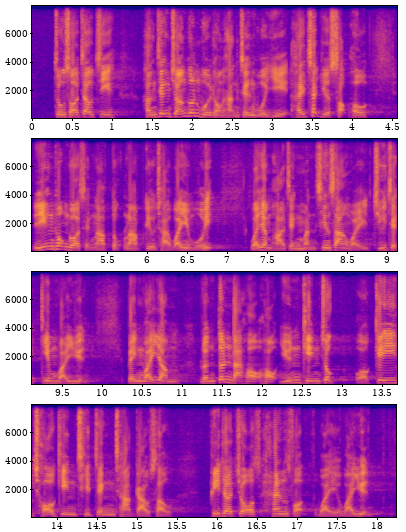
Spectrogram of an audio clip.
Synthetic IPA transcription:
t͡sʊ˧ŋsɔː˨˥t͡sɐ˥wt͡siː˥ | hɐ˨˩ŋt͡sɪ˧ŋt͡ʃœː˨˥ŋkʊ˥nwuː˨˩jt̪ʰʊ˨˩ŋɦɐ˨˩ŋt͡sɪ˧ŋwuː˨jːiː˨˧hɐ˨˥jt͡sʰɐ˥t̚jyː˨t̚sɐ˨p̚ho˨wjiː˨˧kɪ˥ŋt̪ʰʊ˥ŋkʷɔː˧sɪ˨˩ŋlaː˨p̚t̪ʊ˨k̚laː˨p̚t̪iː˨˧wt͡sʰa̰ː˨˩wɐ˨˥jyː˨˩nwuː˨˥j | wɐ˨˥jɐ˨mɦaː˨t͡sɪ˧ŋmɐ˨˩nsiː˥nsaː˥ŋwɐ˨˩jt͡ʃyː˨˥t͡sɪ˨kːiː˥mwɐ˨˥jːyː˨˩n | pɪ˨ŋwɐ˨˥jːɐ˨mlɵ˨˩nt̪ɵ˥nt̪aː˨˩jɦɔː˨k̚ɦɔː˨k̚jyː˨˥nk̬iː˧nt͡sʊ˥k̚wɔː˨˩ke˥jt͡sʰɔː˨˥kiː˧nt͡sʰiː˧t̚t͡sɪ˧ŋt͡sʰaː˧kːaː˧wsɐ˨w | pʰiː˥t̪ʰəː˥t͡ʃɔː˥t͡ʃhɛː˥nfɔ̰˨˩t̚wɐ˨˩jwɐ˨˥jːyː˨˩n

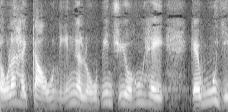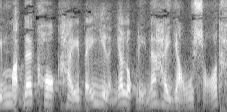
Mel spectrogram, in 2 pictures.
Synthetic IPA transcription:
o˨wlɛː˥ɦɐ˨˥jkɐ˨wniː˨˥nkɛː˧lo˨˧wpiː˥nt͡ʃyː˨˥ji˨whʊ˥ŋɦe˧j | kɛː˧wuː˥jiː˨˥mmːɐ˨t̚lɛː˥kʰɔː˧k̚hɐ˨jpe˨˥jjiː˨lɪ˨˩ŋjɐ˥t̚lʊ˨k̚liː˨˩nlɛː˥ɦɐ˨jːɐ̰˨˧wsɔ̰ː˨˥t̪ʰː

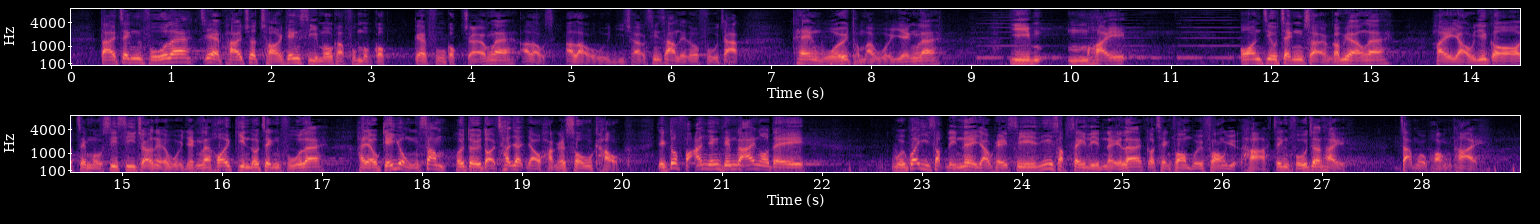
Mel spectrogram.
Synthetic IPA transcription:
t̪aː˨nɐ˨jt͡sɪ˧ŋfuː˨˥lɛː˥t͡siː˨˥hɐ˨jpʰaː˧jt͡ʃʰɵ˥t̚t͡ʃʰɔː˨˩jkɪ˥ŋsiː˨˩mo˨˧wkʰɐ˨p̚fuː˧mʊ˨˩kʊ˨kːkɛː˧fuː˧kʊ˨k̚t͡ʃœː˨˥ŋlɛː˥aː˧lɐ˨˩waː˨˧lɐ̰˨˩wjiː˨˩t͡ʃʰœː˨˩ŋsiː˥nsaː˥ŋle˨˩jt̪o˧wfuː˨t͡sa̰ː˧k̚ | t̪ʰɛː˥ŋwuː˨˥jt̪ʰʊ˨˩ŋmaː˨˩jwuː˨˩jːɪ˧ŋlɛː˥ | jiː˨˩m̩˨˩ɦɐ˨j | ŋɔː˧nt͡siː˧wt͡sɪ˧ŋsœː˨˩ŋkɐ˨˥mjœː˨˥ŋlɛː˥ | hɐ˨jːɐ̰˨˩wjiː˥kɔː˧t͡sɪ˧ŋmo˨wsiː˥siː˥t͡ʃœː˨˥ŋle˨˩t̪o˧wuː˨˩jɪ˧ŋlɛː˥ɦɔː˨˥ji˨˩kiː˧nt̪o˧wt͡sɪ˧ŋfuː˨˥lɛː˥ | hɐ˨jɐ˨˧wke˨˥jʊ˨ŋsɐ˥mhɵ˧ɥt̪ɵ˧ɥt̪ɔː˨˩jt͡sʰɐ˥t̚jɐ˥t̚jɐ˨˩whɐ̰˨˩ŋkɛː˧so˧wkʰɐ̰˨˩w | jɪ˨k̚t̪o˥wfaː˨˥njɪ˨˥ŋt̪̬iː˨˥mkaː˨˥jŋɔː˨˧t̪e˨j | wuː˨˩jkʷɐ˥jiː˨˩sɐ˨p̚liː˨˩nle˨˩jjɐ˨˩wkʰe˨˩jsiː˨jiː˥sɐ˨p̚se˧jliː˨˩nle˨˩jlɛː˥kɔː˧t͡sʰɪ˨˩ŋfɔː˧ŋwuː˨˧jfɔː˧ŋjyː˨t̚ha̰ː˨t͡sɪ˧ŋfuː˨˥t͡ʃœː˥ŋɦɐ˨j | t͡saː˧k̚mo˨˩pʰɔ̰ː˨˩ŋt̪ʰaː˧j

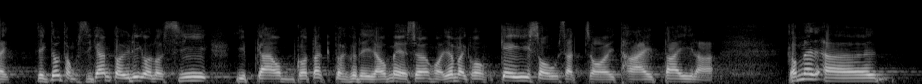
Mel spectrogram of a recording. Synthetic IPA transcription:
jɪ˨k̚t̪o˥wt̪ʰʊ˨˩ŋsiː˨˩kaː˧nt̪ɵ˧ɥliː˥kɔː˧lɵ˨t̚siː˥jiː˨p̚kaː˧ɔː˨˧m̩˨˩kɔː˧k̚t̪ɐ˥kt̪ɵ˧ɥkʰɵ˨˧t̪e˨jɐ˨˧wmɛː˥jɛ˧sœː˥ŋɦɔː˨˩jɐ˥nwɐ˨˩jkɔː˧ke˥jso˧wsɐ˨t̚t͡sɔː˨˩jt̪ʰaː˧jt̪ɐ˥jlaː˧ | kɐ˨˥mlɛː˥ʔɛː˧

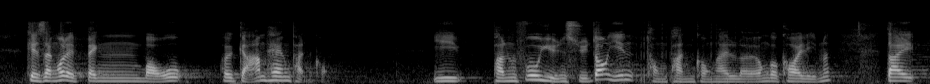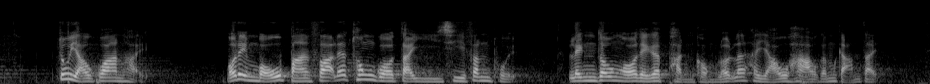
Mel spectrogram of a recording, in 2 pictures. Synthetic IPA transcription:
kʰe˨˩js̬ɐ˨t̚ŋɔː˨˧ɾe˨jpɪ˨˩ŋmo˨˧w | hɵ˧ɥkaː˨˥mɦɛː˥ŋpʰɐ̰˨˩nkʰʊ̰˨˩ŋ | jiː˨˩ | pʰɐ˨˩nfuː˧jyː˨˩nsyː˨˩t̪ɔː˥ŋjiː˨˥nt̪ʰʊ˨˩ŋpʰɐ˨˩nkʰʊ˨˩ŋhɐ˨jlœː˨˧ŋkɔː˧kʰɔː˧jliː˨mlɛː˥ | t̪aː˨j | t̪o˥wjɐ˨˧wkʷaː˥nɦɐ̰˨j | ŋɔː˨˧ɾe˨jmo˨˧wpaː˨˩nfaː˧t̚lɛː˥t̪ʰʊ˥ŋkʷɔː˧t̪ɐ˨jːiː˨t͡sʰiː˧fɐ˥npʰuː˧j | lɪ˨ŋt̪o˧wŋɔː˨˧t̪e˨jkɛ˧pʰɐ˨˩nkʰʊ˨˩ŋlɵ˨t̚lɛː˥hɐ˨jːɐ̰˨˧wɦaː˨wkɐ˨˥mka̰ː˨˥mt̪ɐ˥j

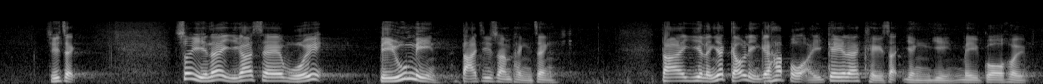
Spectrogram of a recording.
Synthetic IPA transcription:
t͡syː˨˥t͡sɪ˨k̚ | sɵ˥ɥjiː˨˩nɛː˥jiː˨˩kaː˥sɛː˧wuː˨˥j | piː˨˥wmiː˨nt̪aː˨jt͡siː˧sœː˨ŋpʰɪ˨˩ŋt͡sɪ˨ŋ | t̪aː˨˧nhɐ˨jiː˨lɪ˨˩ŋjɐ˥t̚kɐ˨˥wliː˨˩nkɛː˧ɦɐ˥t̚po˨wʔɐ̰˨˩jke˥jlɛː˥kʰe˨˩jsɐ˨t̚jɪ˨˩ŋjiː˨˩nme˨jkʷɔː˧ɦɵ˧ɥ

